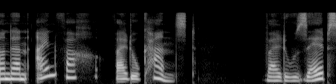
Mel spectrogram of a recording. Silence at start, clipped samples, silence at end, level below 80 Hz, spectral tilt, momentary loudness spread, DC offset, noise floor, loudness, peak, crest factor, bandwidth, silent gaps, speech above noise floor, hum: 0 s; under 0.1%; 0 s; -62 dBFS; -4.5 dB/octave; 10 LU; under 0.1%; -67 dBFS; -20 LUFS; -2 dBFS; 18 dB; 12 kHz; none; 48 dB; none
